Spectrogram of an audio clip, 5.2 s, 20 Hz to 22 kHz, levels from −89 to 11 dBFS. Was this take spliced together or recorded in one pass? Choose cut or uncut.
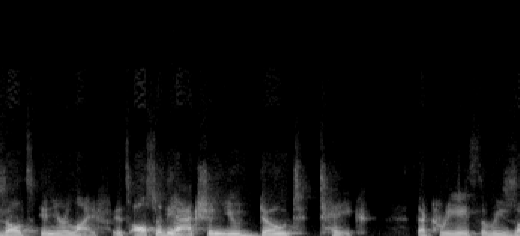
uncut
